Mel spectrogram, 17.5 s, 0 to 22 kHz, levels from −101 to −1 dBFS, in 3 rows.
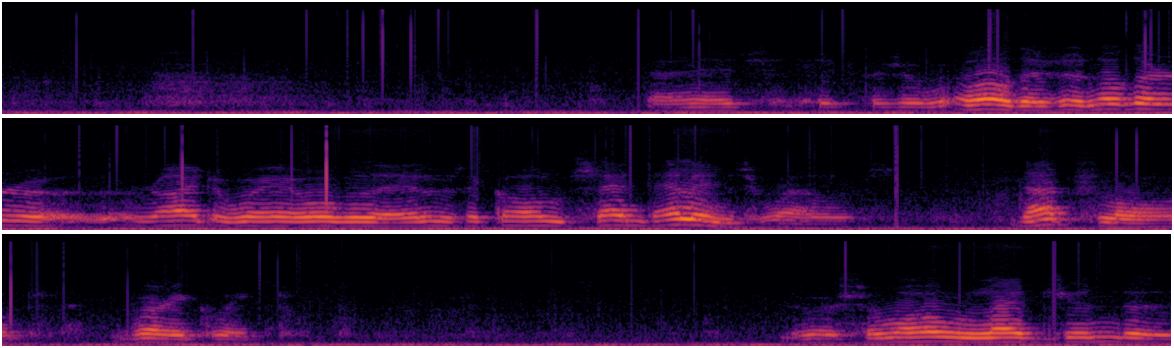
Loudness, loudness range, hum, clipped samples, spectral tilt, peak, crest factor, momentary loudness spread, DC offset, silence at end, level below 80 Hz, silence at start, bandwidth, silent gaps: -42 LUFS; 17 LU; none; under 0.1%; -6.5 dB/octave; -18 dBFS; 26 dB; 21 LU; under 0.1%; 0 s; -60 dBFS; 0.05 s; 16.5 kHz; none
